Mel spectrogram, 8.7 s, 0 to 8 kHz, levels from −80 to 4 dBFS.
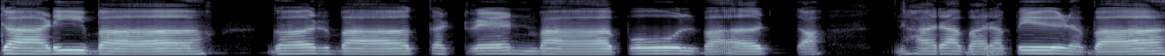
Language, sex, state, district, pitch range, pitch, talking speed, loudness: Hindi, male, Uttar Pradesh, Deoria, 140-155 Hz, 145 Hz, 80 wpm, -22 LUFS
